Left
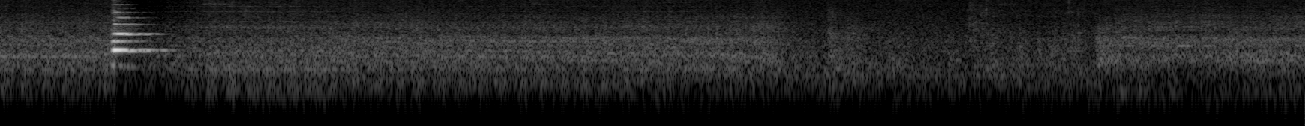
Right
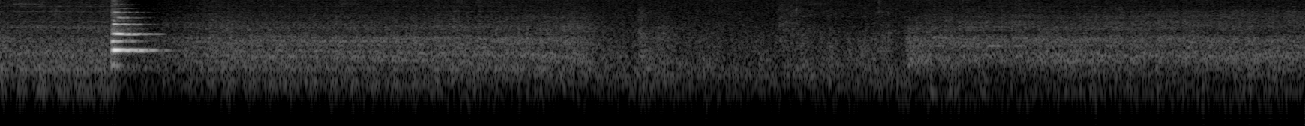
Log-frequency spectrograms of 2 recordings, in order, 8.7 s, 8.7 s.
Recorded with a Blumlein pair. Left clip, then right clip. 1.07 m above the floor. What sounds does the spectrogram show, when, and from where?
0.7 s a flute: 25° right, 0.9 m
